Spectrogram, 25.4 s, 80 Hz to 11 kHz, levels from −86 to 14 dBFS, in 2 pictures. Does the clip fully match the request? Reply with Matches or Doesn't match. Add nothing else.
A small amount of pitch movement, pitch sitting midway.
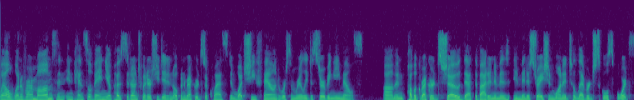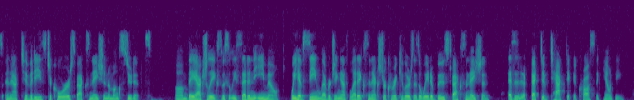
Matches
